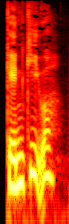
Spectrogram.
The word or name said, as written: gengiver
